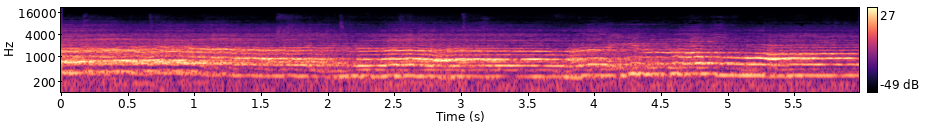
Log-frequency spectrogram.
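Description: Islamic vocal chant from the mosque: one voice holding long, ornamented notes that slide to a new pitch every second or two.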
